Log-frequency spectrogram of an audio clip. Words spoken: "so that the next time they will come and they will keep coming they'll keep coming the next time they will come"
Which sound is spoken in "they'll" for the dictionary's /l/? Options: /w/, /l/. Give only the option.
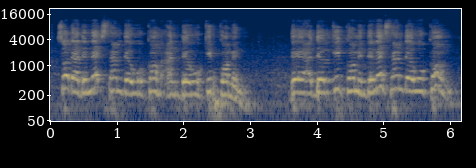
/w/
